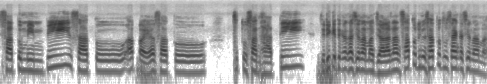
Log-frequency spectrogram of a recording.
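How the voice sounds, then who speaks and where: Recorded with a dry, close sound free of echo and a quiet background, a man with a high voice talks at a fairly quick pace with ordinary pitch variation. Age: 60s. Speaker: property developer executive. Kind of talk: panel discussion closing statement. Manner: halting, with fillers.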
